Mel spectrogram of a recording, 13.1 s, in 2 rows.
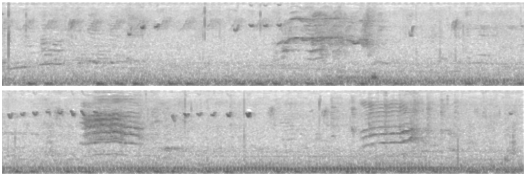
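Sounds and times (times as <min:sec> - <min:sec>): bird chirping: 0:00.0 - 0:13.0
low steady rumble: 0:00.0 - 0:13.0.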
